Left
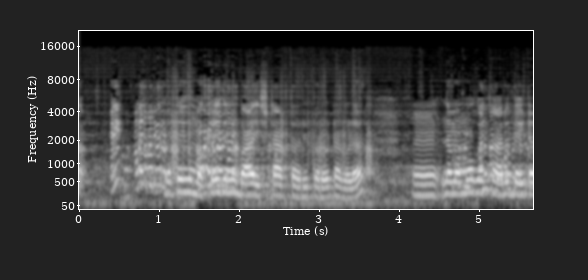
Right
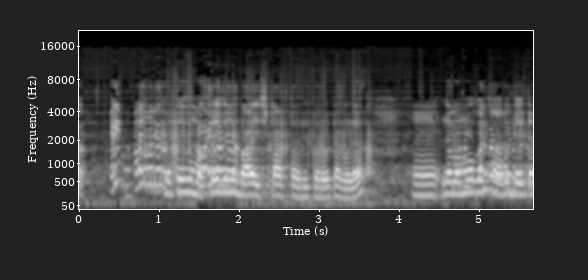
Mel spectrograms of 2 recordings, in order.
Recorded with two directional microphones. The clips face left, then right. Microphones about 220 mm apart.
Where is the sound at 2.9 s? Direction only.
5° left (ahead or behind).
